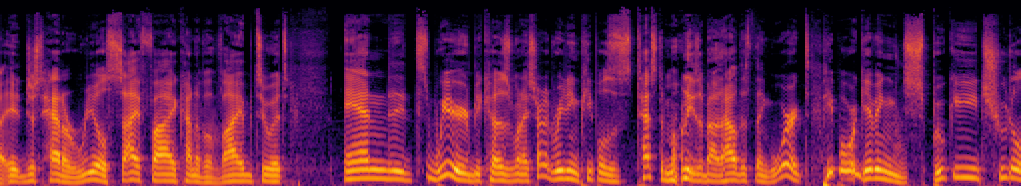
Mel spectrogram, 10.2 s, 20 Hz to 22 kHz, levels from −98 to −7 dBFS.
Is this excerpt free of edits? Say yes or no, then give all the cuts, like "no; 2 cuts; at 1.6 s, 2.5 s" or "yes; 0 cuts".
no; 3 cuts; at 4.3 s, 8.2 s, 9.0 s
